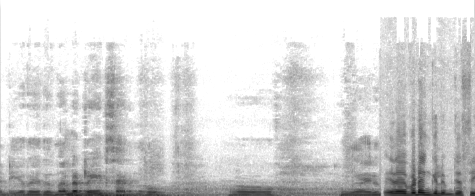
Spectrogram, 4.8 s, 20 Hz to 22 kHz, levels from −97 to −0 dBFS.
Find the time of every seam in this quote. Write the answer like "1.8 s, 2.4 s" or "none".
3.8 s

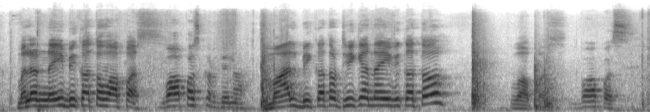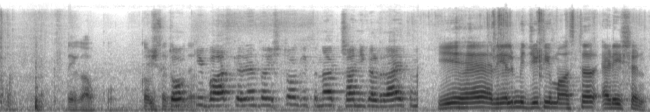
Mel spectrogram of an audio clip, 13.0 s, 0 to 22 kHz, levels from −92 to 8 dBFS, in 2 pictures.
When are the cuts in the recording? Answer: 7.2 s, 10.6 s

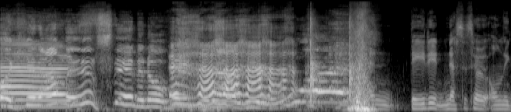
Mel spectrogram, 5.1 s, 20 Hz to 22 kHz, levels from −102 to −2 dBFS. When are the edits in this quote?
3.7 s

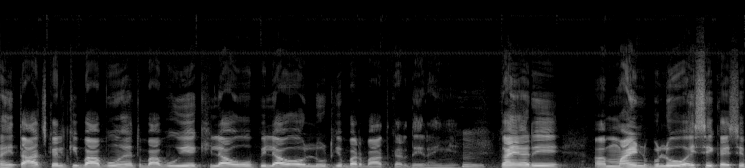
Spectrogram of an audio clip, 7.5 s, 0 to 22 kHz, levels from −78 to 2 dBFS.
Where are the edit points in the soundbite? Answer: none

